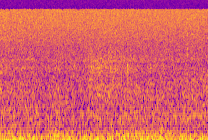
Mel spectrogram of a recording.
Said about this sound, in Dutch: Het geluid op de achtergrond is dat van een eh, soort eh, verluchtingsinstallatie of airco van een of ander groot administratief gebouw hier in de buurt. Of misschien van een ondergrondse parking, ik weet het eigenlijk niet.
